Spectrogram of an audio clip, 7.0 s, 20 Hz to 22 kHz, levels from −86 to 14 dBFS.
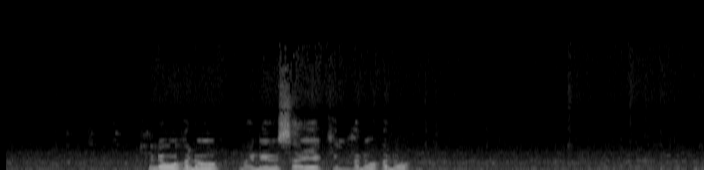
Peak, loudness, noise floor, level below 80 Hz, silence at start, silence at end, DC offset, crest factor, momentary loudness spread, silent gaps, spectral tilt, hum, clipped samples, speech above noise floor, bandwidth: -16 dBFS; -32 LUFS; -62 dBFS; -74 dBFS; 1.5 s; 2.95 s; under 0.1%; 20 dB; 15 LU; none; -6 dB/octave; none; under 0.1%; 31 dB; 14 kHz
